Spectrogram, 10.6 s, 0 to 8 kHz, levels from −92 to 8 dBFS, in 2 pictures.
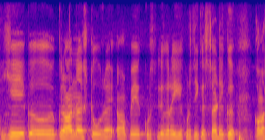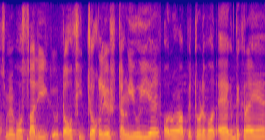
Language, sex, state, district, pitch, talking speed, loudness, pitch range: Hindi, male, Uttarakhand, Uttarkashi, 195 Hz, 200 wpm, -17 LUFS, 190-200 Hz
